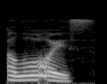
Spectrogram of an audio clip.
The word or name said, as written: aloys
